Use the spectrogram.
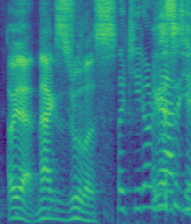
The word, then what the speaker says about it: Maczulis: just so everybody knows my last name is pronounced maxoulis oh yeah Max zulas but you don't yes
